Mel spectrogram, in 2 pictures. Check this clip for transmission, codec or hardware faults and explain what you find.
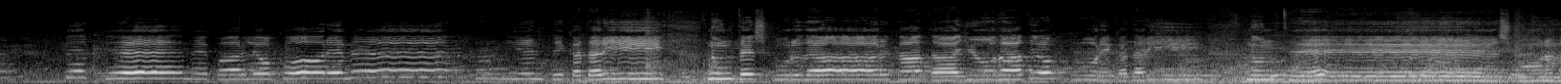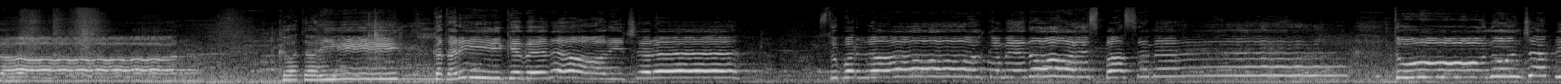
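Nothing in the transmission, the coding or the playback chain stands out to the ear anywhere in the clip.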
